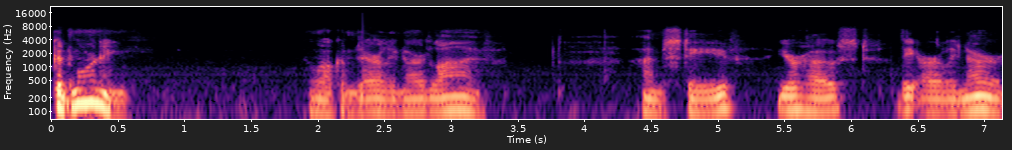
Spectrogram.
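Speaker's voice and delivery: quiet, hushed, soft-spoken delivery. Host opening a morning live show, trying not to wake someone, talking quietly. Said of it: "I'm talking quietly".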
